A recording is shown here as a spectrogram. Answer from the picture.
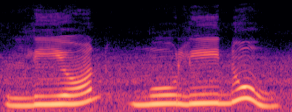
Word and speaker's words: Leon Moulinou: Try to understand and pronounce the name properly. It is Leon Moulinou. Okay, it is a South American name. So we have to pronounce it like this.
